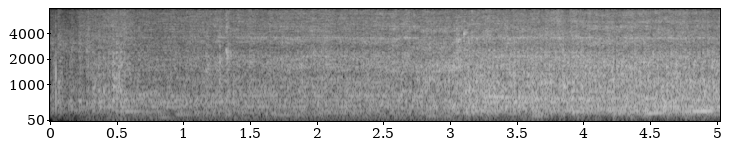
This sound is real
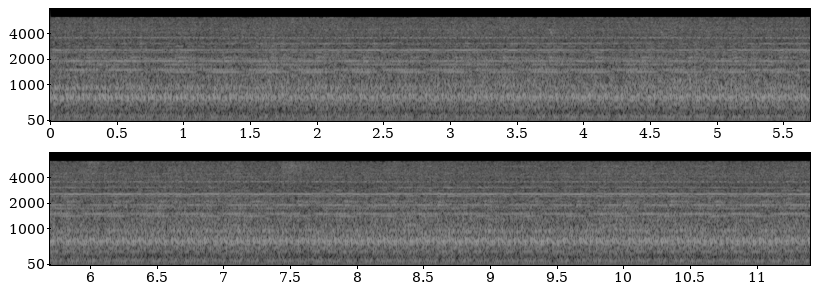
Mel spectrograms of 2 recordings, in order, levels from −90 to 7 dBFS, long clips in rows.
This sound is fake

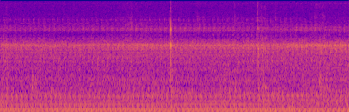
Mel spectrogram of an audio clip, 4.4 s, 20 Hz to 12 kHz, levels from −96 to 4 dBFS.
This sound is real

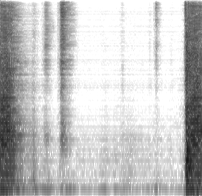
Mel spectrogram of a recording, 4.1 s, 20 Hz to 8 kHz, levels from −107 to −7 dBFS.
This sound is fake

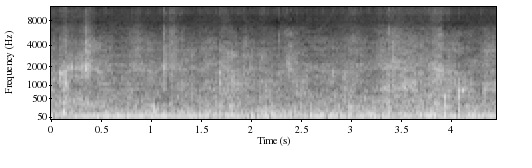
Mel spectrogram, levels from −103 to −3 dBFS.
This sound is fake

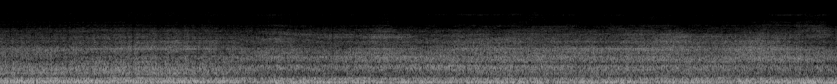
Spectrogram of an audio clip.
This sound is real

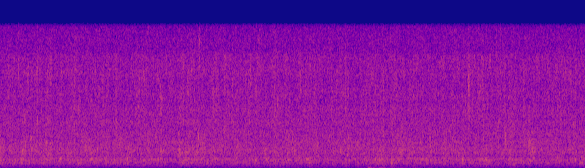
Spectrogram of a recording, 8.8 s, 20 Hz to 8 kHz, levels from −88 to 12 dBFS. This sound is real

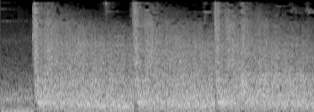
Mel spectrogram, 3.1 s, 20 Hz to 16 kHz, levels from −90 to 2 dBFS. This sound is real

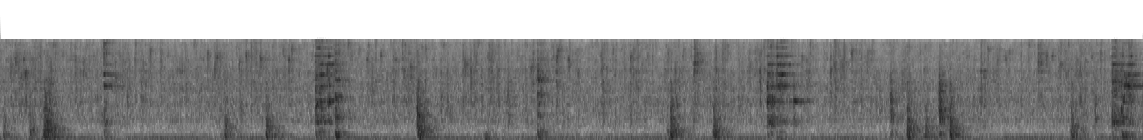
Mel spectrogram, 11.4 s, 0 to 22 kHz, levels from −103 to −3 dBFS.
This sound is fake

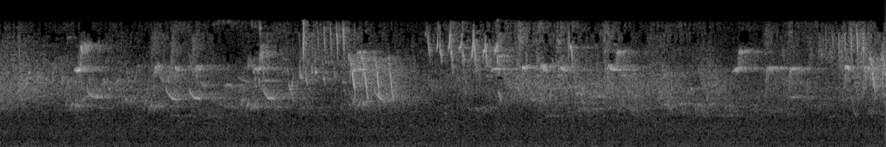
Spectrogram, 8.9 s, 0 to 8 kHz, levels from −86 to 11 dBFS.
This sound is real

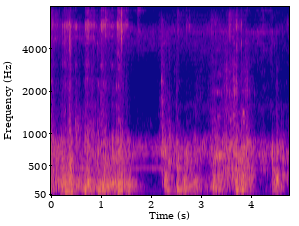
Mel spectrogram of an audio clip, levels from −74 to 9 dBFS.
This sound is fake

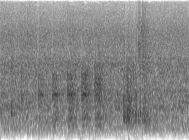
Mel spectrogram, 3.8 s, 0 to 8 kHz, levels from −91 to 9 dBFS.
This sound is real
